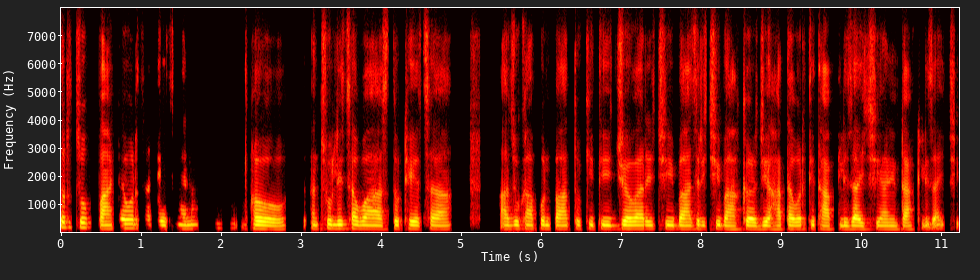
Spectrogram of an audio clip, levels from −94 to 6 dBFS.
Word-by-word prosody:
तर 185 -1 +2
जो 175 - +3 0.2
पाट्यावरचा 150 +3 +2
ठेचा 275 - -5
आहे 265 - -2
ना 275 - -3 0.8
हो, 125 -3 +5 0.5
चुलीचा 140 0 +1
वास, 125 -1 +1
तो 135 - +3
ठेचा 125 -2 +1 0.7
अजून 130 +1 -2
आपण 130 +1 -1
पाहतो, 125 +1 -1
की 270 - -3
ती 265 -2 +2
ज्वारीची, 130 0 +3
बाजरीची 125 +2 -1
भाकर 120 -1 +3
जी 125 - +3
हातावरती 125 +2 +1
थापली 115 0 -2
जायची 120 -1 +2
आणि 120 -1 -2
टाकली 115 0 -3
जायची. - - -6
130 Hz, 140 wpm, -24 LUFS, 120-135 Hz, 0.8 s, हो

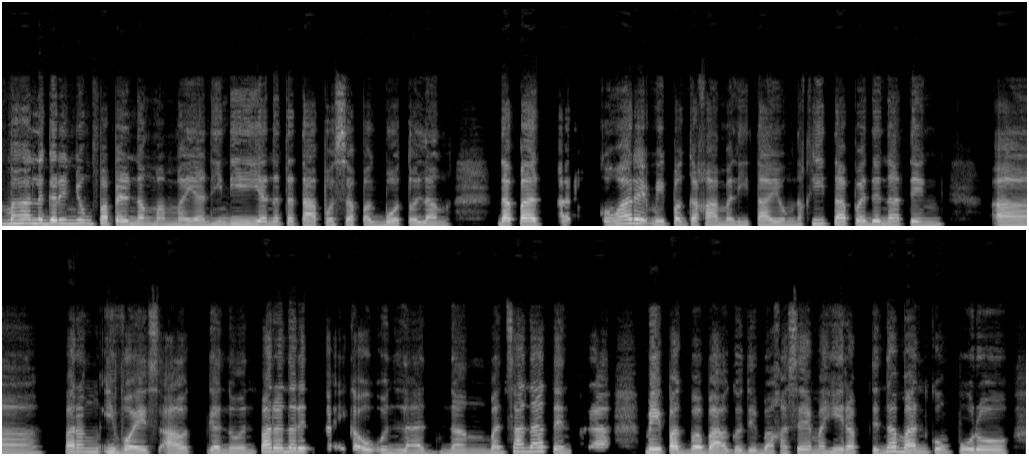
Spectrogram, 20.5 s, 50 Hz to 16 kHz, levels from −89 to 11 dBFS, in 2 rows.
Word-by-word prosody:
mahalaga 285 0 +5
rin 265 -1 +1
yung 255 -1 -4
papel 245 -1 +3
ng 230 -1 -2
mamayan. 200 -3 -3
Hindi 225 +1 -2
'yan 220 -1 +2
natatapos 200 -2 -2
sa 200 - +1
pagboto 190 0 -3
lang. 180 0 -2 0.5
Dapat 220 0 +5
parang 205 0 -7 0.2
kunwari, 265 +7 +5
may 220 0 -2
pagkakamali 205 -2 -3
tayong 195 0 -1
nakita 245 +1 -1
pwede 230 -1 +2
nating, 215 -1 -3 0.5
ah, 195 0 0 0.2
parang 250 0 +1
i-voice 205 -3 +2
out, 190 0 +1 0.2
ganun. 185 -2 -2
Para 265 +1 +5
na 265 - +3
rin 260 -1 +3
sa 240 - -5 0.2
ikauunlad 190 - -2
ng 185 -1 -6
bansa 215 +7 0
natin 285 -9 0
para 210 0 -7 0.5
may 230 0 +7
pagbabago, 195 -3 +3
'di 180 -1 -3
ba? 175 - -1
Kasi 210 +1 -2
mahirap 215 -1 -1
din 205 +4 -3
naman 240 -5 +2
kung 230 -1 -2
puro 210 -1 +1
210 Hz, 130 wpm, -23 LUFS, 195-230 Hz, 0.5 s, may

